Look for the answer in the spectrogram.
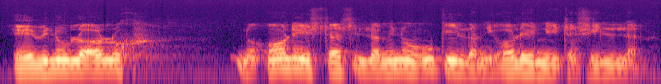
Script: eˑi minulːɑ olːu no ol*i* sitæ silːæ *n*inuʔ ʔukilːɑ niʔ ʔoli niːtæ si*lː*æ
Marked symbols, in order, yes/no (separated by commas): yes, no, yes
